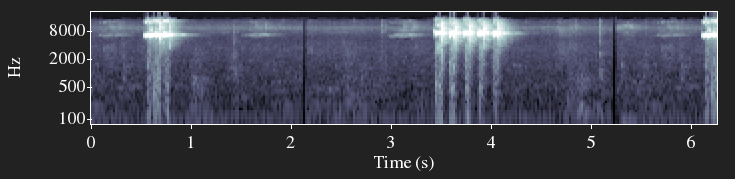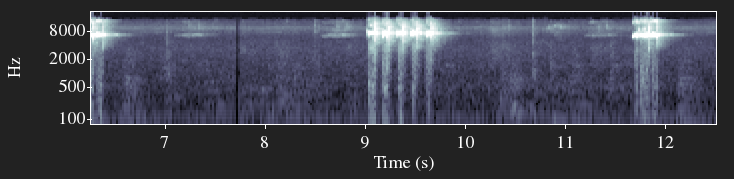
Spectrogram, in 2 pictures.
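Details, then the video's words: Lure call of the Philippine hanging parrot, locally kulasisi: single piercing high squeaks alternate with quick five-note chattering bursts, a call roughly every three seconds, background otherwise silent. "Kulasisi/Philippine hanging parrot sound"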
